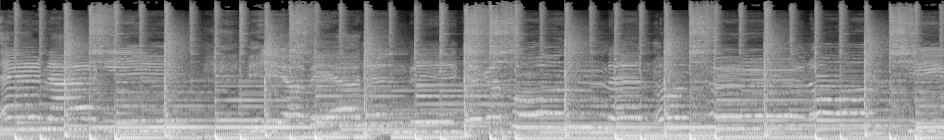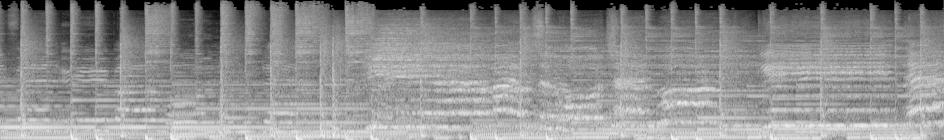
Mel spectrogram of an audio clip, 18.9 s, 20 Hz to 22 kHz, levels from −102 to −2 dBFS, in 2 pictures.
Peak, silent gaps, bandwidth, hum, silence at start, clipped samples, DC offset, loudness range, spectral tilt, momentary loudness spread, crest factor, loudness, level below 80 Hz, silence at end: 0 dBFS; none; over 20 kHz; none; 0 s; under 0.1%; under 0.1%; 2 LU; -5 dB/octave; 3 LU; 14 dB; -15 LUFS; -24 dBFS; 0 s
